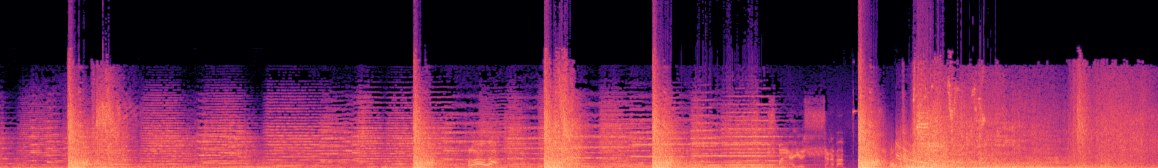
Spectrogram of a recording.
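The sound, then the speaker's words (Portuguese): A sharp rifle shot, fired by policeman Broad from the mast of a nearly sunken boat at a shark carrying a gas tank in its mouth, and a heavy booming explosion, over loud orchestral music, amid several other loud cracking impacts, with a big blast near the end. “Agora só está ainda vivo o policial Broad, que, encostado no mastro do barco, já quase naufragado, aponta seu rifle contra o tubarão que vem em sua direção com um tubo de gás na boca.”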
